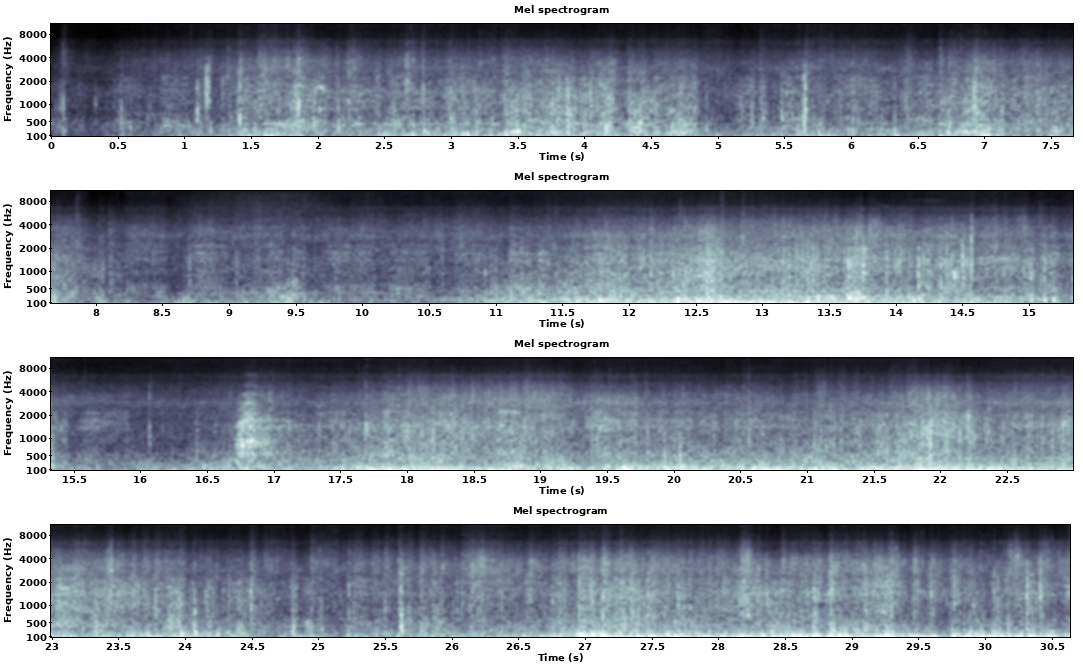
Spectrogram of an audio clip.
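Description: Wind buffeting the microphone of a camera on a downhill mountain bike running fast down a dirt trail. Tyres run over the ground and the bike rattles and knocks over bumps. The rumble grows heavier about a third of the way in and again near the end.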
